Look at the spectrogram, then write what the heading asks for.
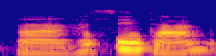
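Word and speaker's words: Jacinta: Then 하신타 이게 스페닉이니까 스페인어일 거예요. 스페인어는 J를 H로 발음해요. 그러니까 J니까 H로 발음을 해서 하신타.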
